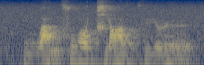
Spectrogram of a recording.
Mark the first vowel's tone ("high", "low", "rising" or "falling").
low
